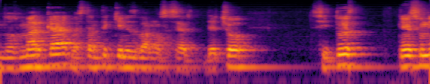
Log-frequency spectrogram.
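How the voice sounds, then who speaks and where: A man speaks in a monotone with flat intonation. Room echo is audible. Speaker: podcast host explaining disorders. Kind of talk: casual chat.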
